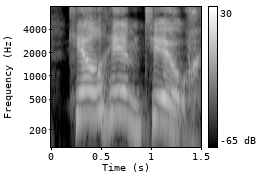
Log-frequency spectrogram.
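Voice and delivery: very high, shrill, shouted voice. Retelling a Bible story, shouting as Jehu.

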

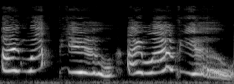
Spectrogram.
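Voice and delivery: very high, slow mock scream.

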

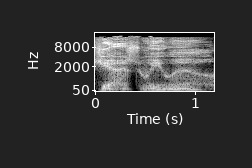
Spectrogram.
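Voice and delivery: very quiet, soft, low, deep raspy voice. Quoting a movie line, imitating Tony Todd's very deep raspy voice. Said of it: "he has that very deep raspy voice".

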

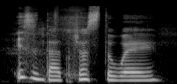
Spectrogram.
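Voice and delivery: put-on prim fussy voice. Quoting a character's line back to the other speaker: imitating Niles. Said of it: "You just know everything Niles says".

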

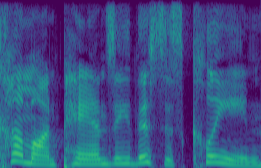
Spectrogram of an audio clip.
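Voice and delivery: put-on mobster voice, slow with roller-coaster intonation. Retelling a scene where she urges a man, roller coaster mobster voice. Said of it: "talking like a roller coaster mobster".

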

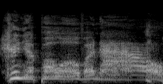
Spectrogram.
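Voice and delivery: ragged, rough, very high, shrill screaming. Retelling climbing into the back seat beside a crying baby, retelling a scream. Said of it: "and I started screaming".

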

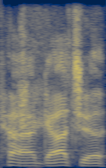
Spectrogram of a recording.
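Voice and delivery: dry, wry, sarcastic delivery.

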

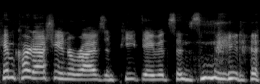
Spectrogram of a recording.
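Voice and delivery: words read out while laughing, cracking up. Reading a tweet aloud, laughing while talking. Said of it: "I can't even say it without laughing".

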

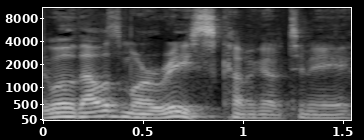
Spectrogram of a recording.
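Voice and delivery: ordinary talk

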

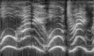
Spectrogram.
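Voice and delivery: put-on excited reaction. Retelling getting on the ship and seeing drinks: retelling own excitement. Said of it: "I was so excited".

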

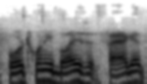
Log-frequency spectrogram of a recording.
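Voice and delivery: ordinary talk, nothing marked

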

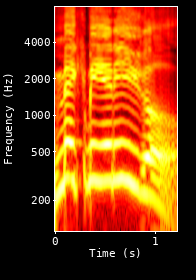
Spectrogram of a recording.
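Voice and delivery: high, slow, loud screaming.

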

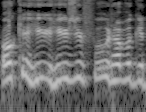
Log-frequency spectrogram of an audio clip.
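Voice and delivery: fake-friendly service voice. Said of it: "for that fake ass".

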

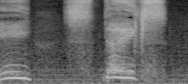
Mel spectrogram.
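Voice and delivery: sudden, high, screamed-out outburst. Retelling what the speaker screamed out during a game, kids in the room, retelling a scream. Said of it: "I screamed out".

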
